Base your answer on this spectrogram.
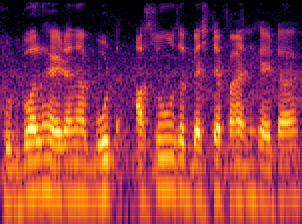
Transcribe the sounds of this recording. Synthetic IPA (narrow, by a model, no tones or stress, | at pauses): fuʈbɔlkejʈanabuːʈasũːd͡zəbesʈepanikʰejʈa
